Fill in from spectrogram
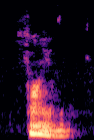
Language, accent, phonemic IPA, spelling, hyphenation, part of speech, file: English, Southern England, /ˈfaɪəl/, phial, phi‧al, noun / verb, LL-Q1860 (eng)-phial.wav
